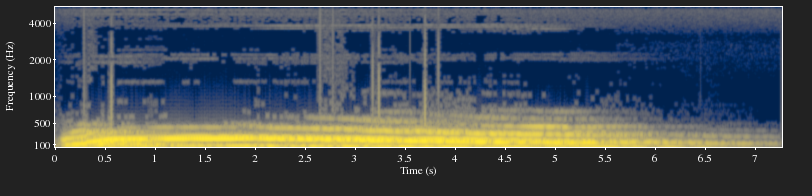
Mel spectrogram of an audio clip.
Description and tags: Intimidating Dogscape Howl
Dog, Dogscape, Horror, Howl, Scary, Spooky, Wolf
